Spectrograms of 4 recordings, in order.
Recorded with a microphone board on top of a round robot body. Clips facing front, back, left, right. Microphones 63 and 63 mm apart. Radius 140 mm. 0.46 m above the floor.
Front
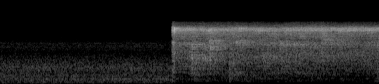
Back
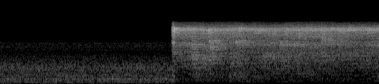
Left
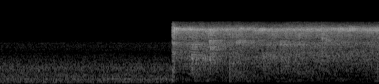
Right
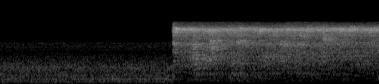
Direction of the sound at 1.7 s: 60° left.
